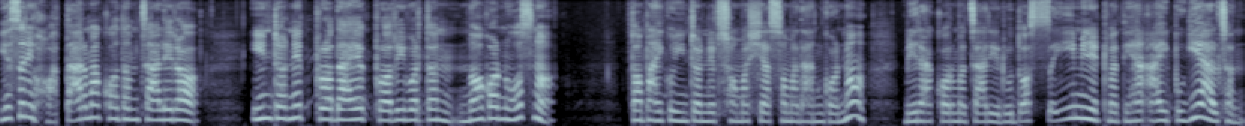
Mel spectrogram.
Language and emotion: Nepali, fearful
